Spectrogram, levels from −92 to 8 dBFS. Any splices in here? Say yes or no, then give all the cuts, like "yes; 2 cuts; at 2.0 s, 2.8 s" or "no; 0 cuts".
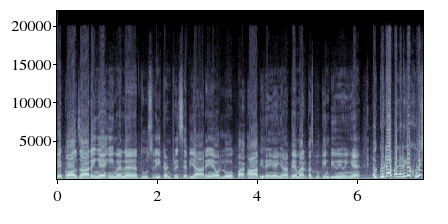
yes; 1 cut; at 6.1 s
